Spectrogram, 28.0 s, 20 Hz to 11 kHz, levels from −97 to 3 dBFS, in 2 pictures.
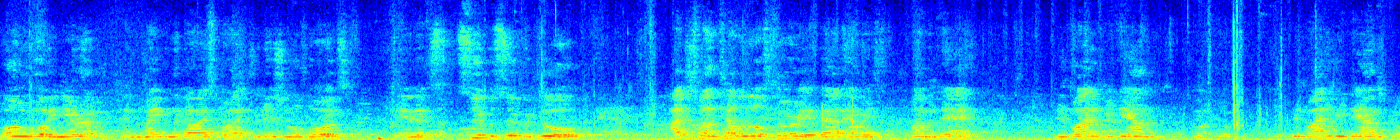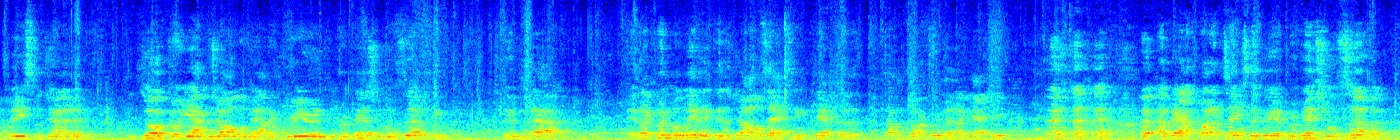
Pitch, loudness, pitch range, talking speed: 170 Hz, -28 LUFS, 155-195 Hz, 160 wpm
